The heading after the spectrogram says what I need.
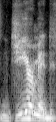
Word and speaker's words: Diarmid: Yeah, it's Diarmid. So you pronounce it with a G, but it's spelled with a D.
